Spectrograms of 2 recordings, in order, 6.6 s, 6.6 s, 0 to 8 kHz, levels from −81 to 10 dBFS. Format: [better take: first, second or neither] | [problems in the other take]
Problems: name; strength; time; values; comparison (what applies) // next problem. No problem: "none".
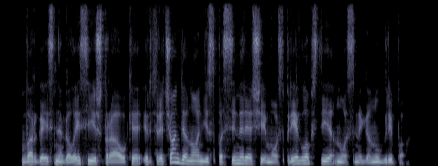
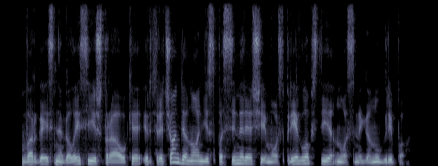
second | noise reduction (neural mask model Resemble Enhance denoiser)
